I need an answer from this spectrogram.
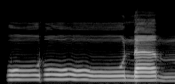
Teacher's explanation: gantikan tanwin fathahnya gantikan bunyi n-nya dengan bunyi m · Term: iqlab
